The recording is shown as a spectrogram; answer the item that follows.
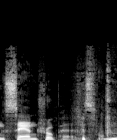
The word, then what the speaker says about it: Saint-Tropez: Saint-Tropez? – Not to be confused with a Pink Floyd song, Saint-Tropez. – Pronounced exactly right.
